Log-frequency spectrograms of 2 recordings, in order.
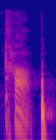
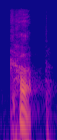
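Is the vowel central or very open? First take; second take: open; central. First: The vowel is a very open 'ah'. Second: The vowel is more central. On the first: This is the older royal way of speaking. "with a very open ah sound" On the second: This is the more recent royal way of speaking. "It's more central vowel"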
